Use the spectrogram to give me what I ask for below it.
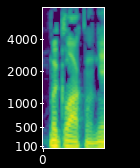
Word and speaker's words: MacLachlan: MacLachlan, yeah.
